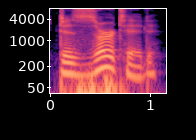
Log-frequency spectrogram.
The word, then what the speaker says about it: deserted: that he or she deserted deserted do you notice how it's on the second syllable that mom or dad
